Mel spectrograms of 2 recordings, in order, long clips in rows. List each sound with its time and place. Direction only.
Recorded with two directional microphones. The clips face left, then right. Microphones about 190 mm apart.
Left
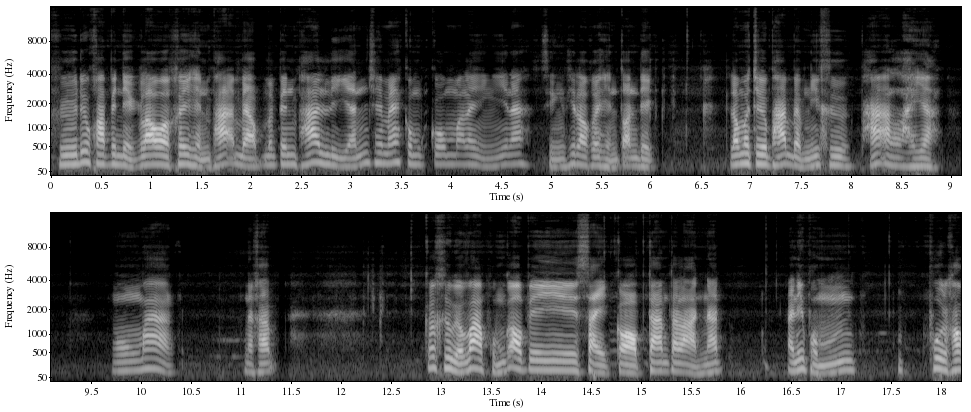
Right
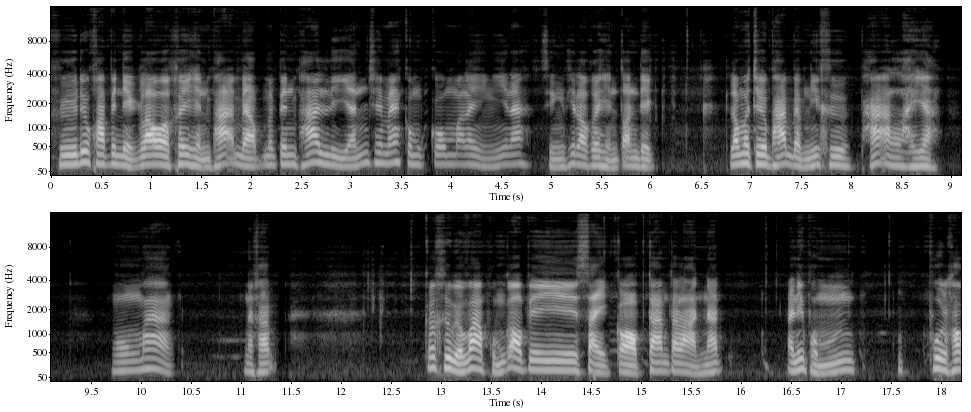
0.0 s speech: 15° right (ahead or behind)
10.0 s speech: 15° right (ahead or behind)
11.0 s a sound: 15° right (ahead or behind)
12.8 s speech: 20° right (ahead or behind)
16.2 s a sound: 15° right (ahead or behind)
16.7 s speech: centre (ahead or behind)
